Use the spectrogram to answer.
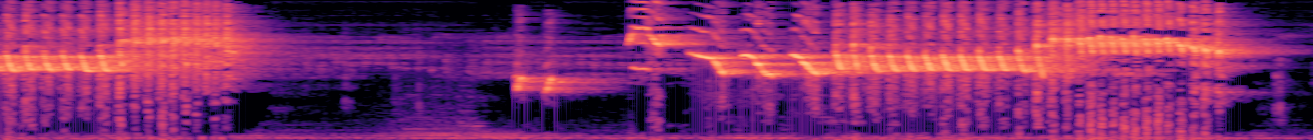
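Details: Greater green leafbird lure sound used for training caged birds: long rapid trills of bright whistled notes, a pause, then a short whistle and another fast, descending trilled series.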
